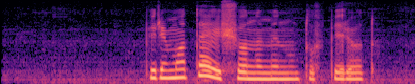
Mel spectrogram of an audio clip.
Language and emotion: Russian, sad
